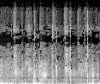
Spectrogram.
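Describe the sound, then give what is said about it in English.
A small debate audience claps steadily for about two seconds to vote for the side that did the better job, a dense patter of overlapping hand claps at an even, fairly loud level, with no voices standing out. “Well, I know we have a small audience, but let's go ahead and vote by applause.”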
